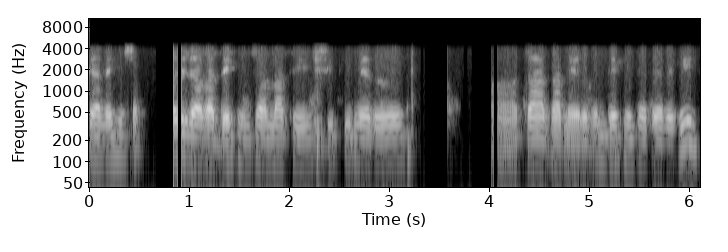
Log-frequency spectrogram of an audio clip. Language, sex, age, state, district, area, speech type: Nepali, male, 45-60, West Bengal, Kalimpong, rural, conversation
